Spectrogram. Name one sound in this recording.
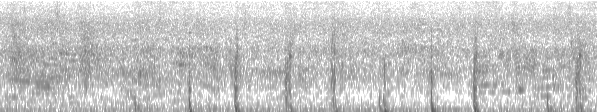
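Footsteps crunch steadily on dirt.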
